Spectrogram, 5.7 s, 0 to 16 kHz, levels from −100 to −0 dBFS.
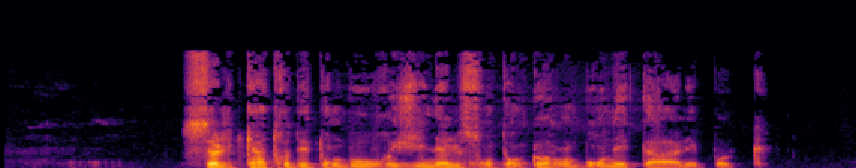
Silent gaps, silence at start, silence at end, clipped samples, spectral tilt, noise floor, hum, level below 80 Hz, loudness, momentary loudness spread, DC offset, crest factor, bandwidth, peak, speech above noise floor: none; 1.25 s; 0.65 s; under 0.1%; -5 dB/octave; -82 dBFS; none; -60 dBFS; -25 LUFS; 16 LU; under 0.1%; 24 dB; 11.5 kHz; -2 dBFS; 57 dB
